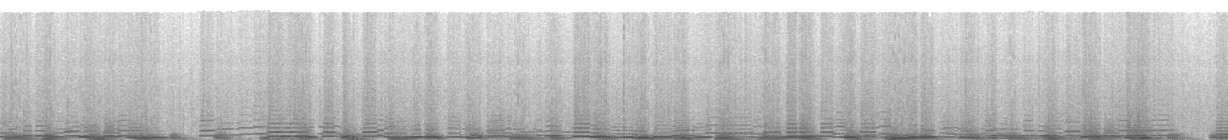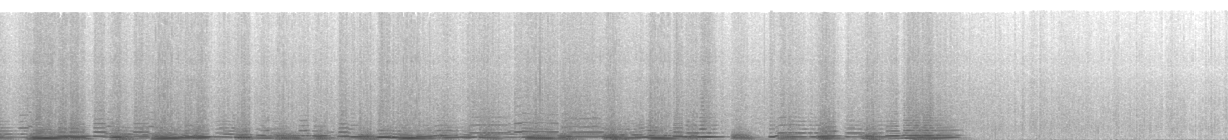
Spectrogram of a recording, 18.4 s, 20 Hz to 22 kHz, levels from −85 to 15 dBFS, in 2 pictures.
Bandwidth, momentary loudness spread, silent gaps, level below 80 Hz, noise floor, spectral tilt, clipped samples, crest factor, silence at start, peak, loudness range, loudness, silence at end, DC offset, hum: over 20 kHz; 9 LU; none; -52 dBFS; -44 dBFS; -3.5 dB/octave; under 0.1%; 16 dB; 0 s; -8 dBFS; 2 LU; -24 LUFS; 0 s; under 0.1%; none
